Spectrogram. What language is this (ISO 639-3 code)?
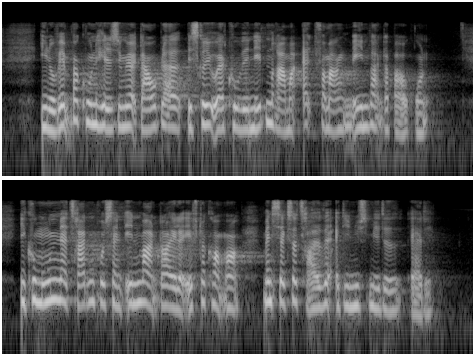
dan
